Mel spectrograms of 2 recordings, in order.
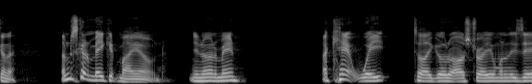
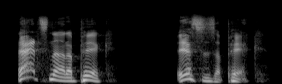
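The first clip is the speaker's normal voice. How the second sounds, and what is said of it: Terrible put-on Australian accent. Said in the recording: “It's fucking terrible. It's a terrible Australian accent.”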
